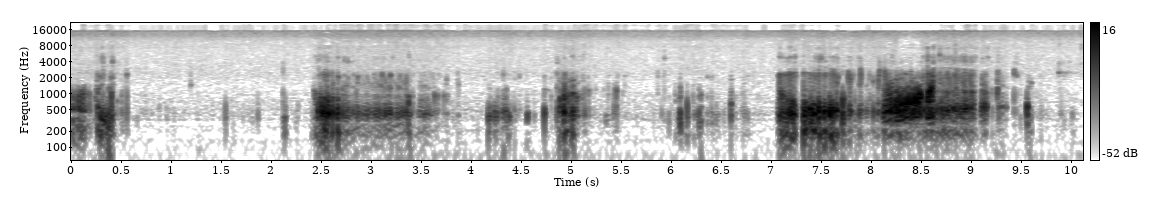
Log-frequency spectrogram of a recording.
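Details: Irregular gurgling, rumbling bursts of varying length with quiet gaps between; stomach growling (borborygmi).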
